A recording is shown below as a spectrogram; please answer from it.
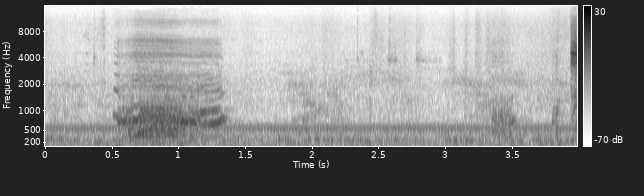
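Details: During mating between a male hob and a female jill ferret, a harsh, noisy scream lasts under a second, then fades to faint rustling and a steady electrical hum.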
